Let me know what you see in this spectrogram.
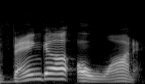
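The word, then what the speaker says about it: Vega Ioane: Give me the pronunciation of this name because I always struggle with it. Okay. So, this is Vanga Aane. Wa Aane.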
